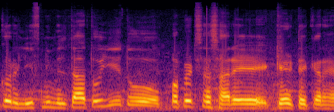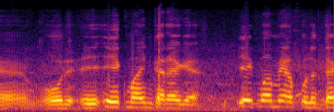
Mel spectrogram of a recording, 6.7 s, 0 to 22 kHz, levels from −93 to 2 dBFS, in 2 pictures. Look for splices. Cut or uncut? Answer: uncut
